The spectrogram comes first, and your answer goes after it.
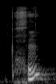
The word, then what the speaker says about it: prends: P prendre donc je prends je prends ici avec des S mais on ne le prononce pas je prends tu tu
